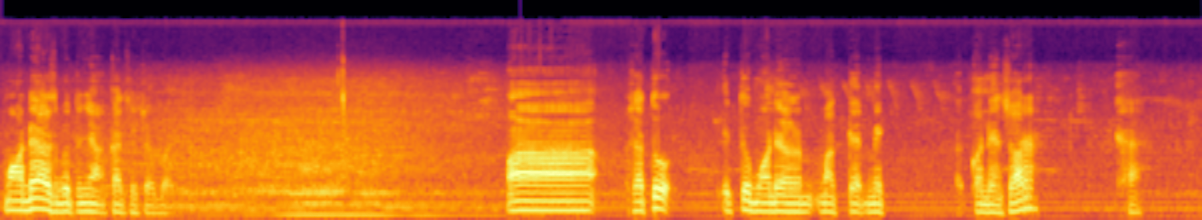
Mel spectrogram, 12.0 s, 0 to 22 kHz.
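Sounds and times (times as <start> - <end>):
passing vehicle engine rumble: 0.0 - 9.8.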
